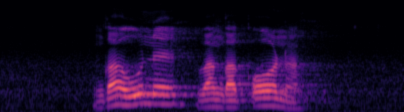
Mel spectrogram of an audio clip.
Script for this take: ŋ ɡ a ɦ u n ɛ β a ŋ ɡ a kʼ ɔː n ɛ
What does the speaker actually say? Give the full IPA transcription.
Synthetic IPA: ŋ ɡ a ɦ u n ɛ β a ŋ ɡ a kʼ ɔː n a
